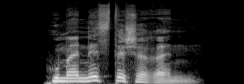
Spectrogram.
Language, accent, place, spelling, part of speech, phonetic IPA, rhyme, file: German, Germany, Berlin, humanistischeren, adjective, [humaˈnɪstɪʃəʁən], -ɪstɪʃəʁən, De-humanistischeren.ogg
- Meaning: inflection of humanistisch: 1. strong genitive masculine/neuter singular comparative degree 2. weak/mixed genitive/dative all-gender singular comparative degree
